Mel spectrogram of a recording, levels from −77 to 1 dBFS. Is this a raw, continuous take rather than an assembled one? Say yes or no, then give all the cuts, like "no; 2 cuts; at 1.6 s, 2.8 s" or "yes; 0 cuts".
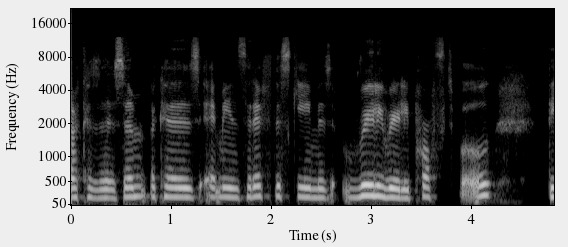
yes; 0 cuts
